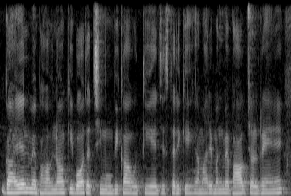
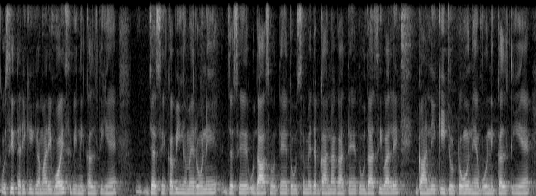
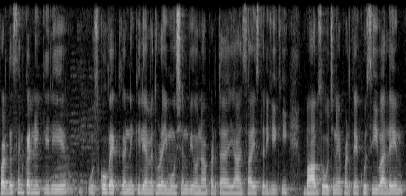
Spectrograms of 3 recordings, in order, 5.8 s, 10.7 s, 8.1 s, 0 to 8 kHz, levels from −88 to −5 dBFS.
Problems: none marked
